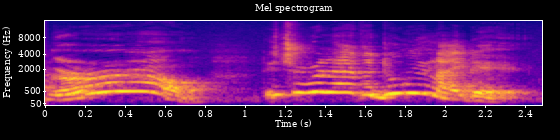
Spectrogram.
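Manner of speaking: high, fast disbelieving plea; exasperated plea. Retold or imitated. Speaker asking the girl who beat her, high and incredulous. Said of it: "it's like".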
